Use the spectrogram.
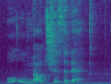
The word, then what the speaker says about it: Melchizedek: And then we have, Melchizedek.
